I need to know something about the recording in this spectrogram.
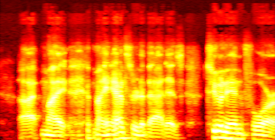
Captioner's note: laughs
